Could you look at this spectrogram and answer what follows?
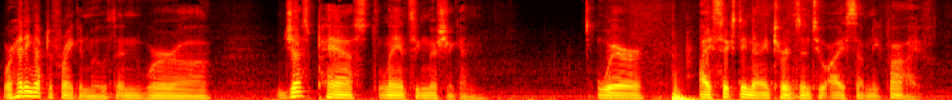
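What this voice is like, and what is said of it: Scratchy, hoarse voice. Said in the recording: “that's my voice ... my voice is probably a little scratchy tonight”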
